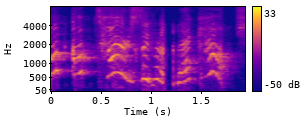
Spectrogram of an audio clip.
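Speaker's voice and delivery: put-on very high-pitched, childlike pleading voice. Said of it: "He sounded like a little kid".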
